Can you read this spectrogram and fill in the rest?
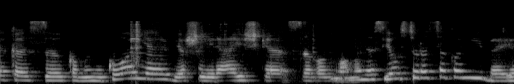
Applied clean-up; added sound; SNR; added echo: none; Dishes, pots, and pans / Glass; 19 dB; none.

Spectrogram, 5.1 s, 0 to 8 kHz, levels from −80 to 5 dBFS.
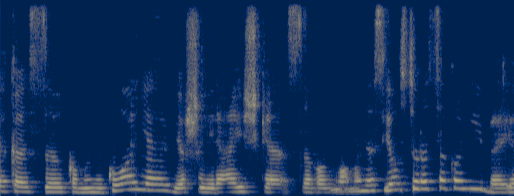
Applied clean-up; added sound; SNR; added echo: neural mask model DeepFilterNet 3.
